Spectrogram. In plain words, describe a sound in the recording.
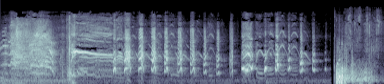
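A young man shouts with animation.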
